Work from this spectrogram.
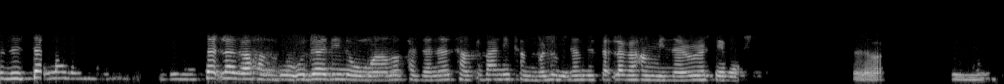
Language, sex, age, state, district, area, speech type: Manipuri, female, 18-30, Manipur, Kakching, urban, conversation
